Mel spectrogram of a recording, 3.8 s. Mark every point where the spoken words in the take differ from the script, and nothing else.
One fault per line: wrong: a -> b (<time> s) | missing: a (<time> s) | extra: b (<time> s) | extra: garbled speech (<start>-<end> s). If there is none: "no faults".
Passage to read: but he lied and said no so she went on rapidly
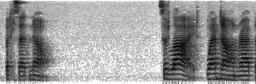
missing: he lied and (0.2 s)
wrong: she -> lied (2.5 s)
